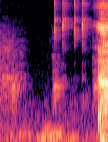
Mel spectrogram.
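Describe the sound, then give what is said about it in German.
A voice imitates audio crackling, like an AUX cable not plugged in properly, with a quick run of sharp, clicky pops, ending in a louder, harsher burst, fairly quiet overall. “So, so Audio-Knacken.”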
